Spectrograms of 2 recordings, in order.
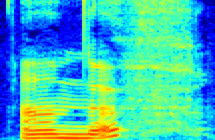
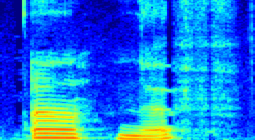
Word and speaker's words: œuf: Un œuf, ça se prononce comme ici, comme cœur. Un œuf.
